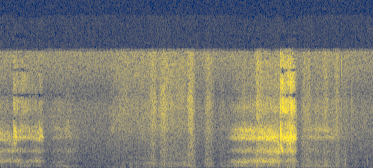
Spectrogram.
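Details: Ken, a cat, sleeping with tongue out: soft, hissy breath noises with a fuller, wheezy snort near the end; light snoring.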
